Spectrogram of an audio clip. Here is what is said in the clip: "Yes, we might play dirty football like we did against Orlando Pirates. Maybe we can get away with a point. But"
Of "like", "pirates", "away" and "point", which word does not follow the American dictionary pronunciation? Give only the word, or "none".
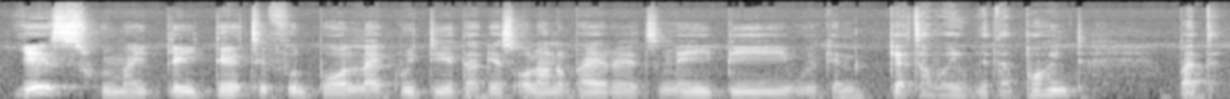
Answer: none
